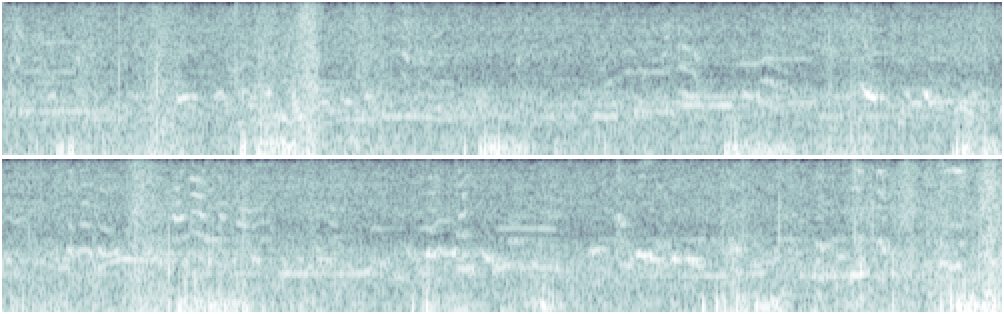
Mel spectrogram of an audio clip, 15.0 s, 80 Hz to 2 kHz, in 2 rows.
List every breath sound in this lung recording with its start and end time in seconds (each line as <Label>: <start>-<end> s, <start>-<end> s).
Exhalation: 0.17-0.64 s, 1.69-2.39 s, 3.38-4.08 s, 5.36-6.06 s, 7.05-7.75 s, 8.61-9.44 s, 10.58-10.97 s, 12.71-13.55 s, 14.50-15.00 s
Crackles: 0.17-0.64 s, 1.69-2.39 s, 3.38-4.08 s, 5.36-6.06 s, 7.05-7.75 s, 8.61-9.44 s, 10.58-10.97 s, 12.71-13.55 s, 14.50-15.00 s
